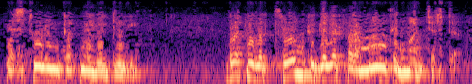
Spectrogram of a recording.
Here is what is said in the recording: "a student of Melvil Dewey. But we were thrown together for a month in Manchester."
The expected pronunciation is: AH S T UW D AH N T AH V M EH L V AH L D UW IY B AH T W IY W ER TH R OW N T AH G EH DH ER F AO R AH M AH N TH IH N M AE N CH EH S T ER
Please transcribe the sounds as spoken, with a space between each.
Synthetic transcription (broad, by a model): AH S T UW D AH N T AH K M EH L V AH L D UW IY B AH T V IY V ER T R OW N T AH G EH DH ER F AO R AH M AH N T IH N M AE N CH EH S T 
